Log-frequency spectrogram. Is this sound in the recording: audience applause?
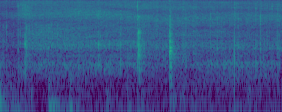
no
